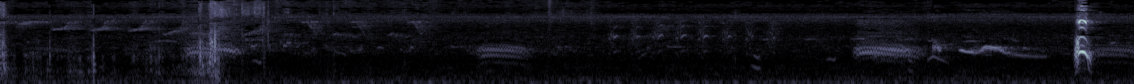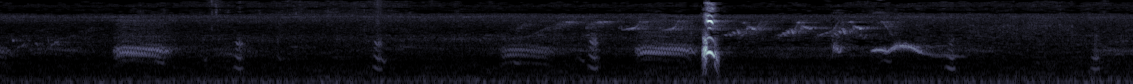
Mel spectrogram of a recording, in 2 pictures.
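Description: Grey francolin giving harsh, grating notes in short bursts every two seconds or so, with a few sharp knocks, faint high chirps from other birds and a low rumble.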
